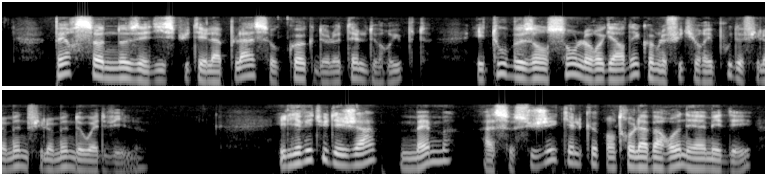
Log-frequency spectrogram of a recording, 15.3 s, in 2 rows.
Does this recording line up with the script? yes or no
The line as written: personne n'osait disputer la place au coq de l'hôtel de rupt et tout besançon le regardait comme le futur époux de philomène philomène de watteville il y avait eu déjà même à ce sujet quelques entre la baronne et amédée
yes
